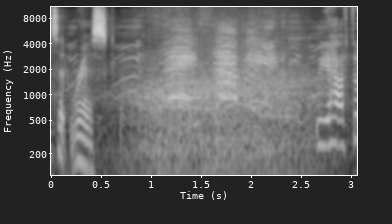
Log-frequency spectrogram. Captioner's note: crowd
